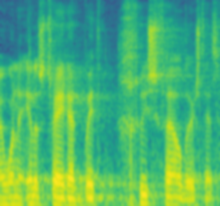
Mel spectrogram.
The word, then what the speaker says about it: Guus Velders: And I want to illustrate that with Guus Velders, that's how you say it, who was mentioned by Time in top 100 of leaders in this field of climate.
